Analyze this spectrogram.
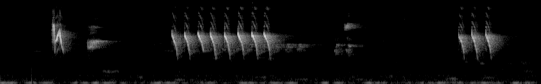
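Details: Bar-winged prinia in loud song, used for training or luring birds: a sharp note and short buzz, then a long rapid series of high chips, with a final brief trill.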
